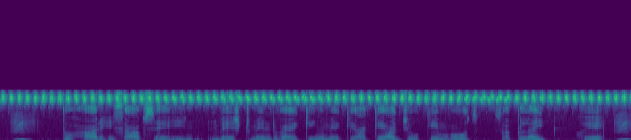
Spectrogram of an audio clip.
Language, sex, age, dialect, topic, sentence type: Magahi, male, 18-24, Central/Standard, agriculture, statement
